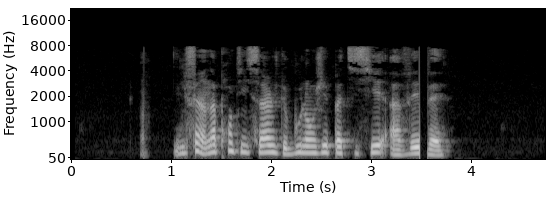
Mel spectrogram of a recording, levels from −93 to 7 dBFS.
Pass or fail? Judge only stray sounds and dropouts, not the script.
fail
